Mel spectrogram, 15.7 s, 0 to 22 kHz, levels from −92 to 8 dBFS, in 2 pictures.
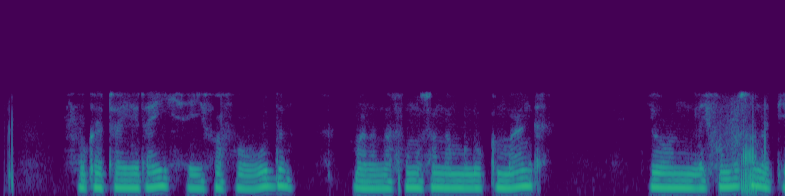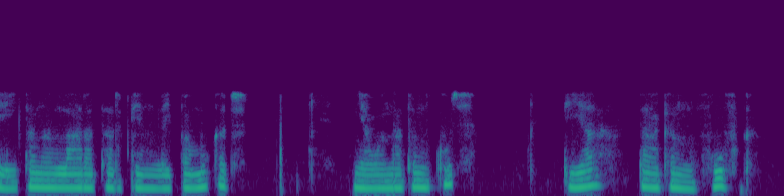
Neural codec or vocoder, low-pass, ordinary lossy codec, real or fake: none; 3.6 kHz; Opus, 16 kbps; real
